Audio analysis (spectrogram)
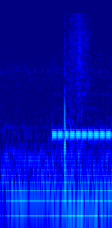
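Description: Telephone dialing from the video game Like a Dragon Gaiden: a brief keypad tone followed by a steady held electronic tone, heard alone at moderate volume.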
